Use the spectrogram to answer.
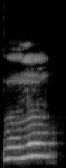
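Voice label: "mumu", Nigerian Pidgin, female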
